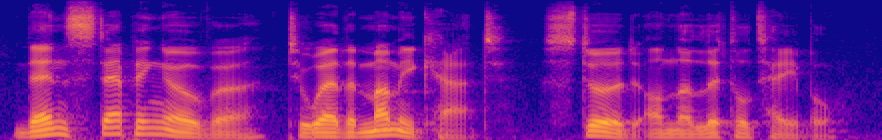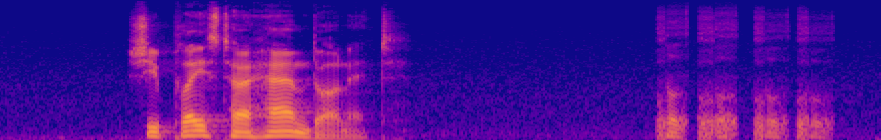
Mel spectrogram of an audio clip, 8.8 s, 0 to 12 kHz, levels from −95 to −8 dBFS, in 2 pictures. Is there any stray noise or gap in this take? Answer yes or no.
yes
